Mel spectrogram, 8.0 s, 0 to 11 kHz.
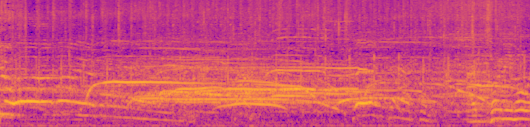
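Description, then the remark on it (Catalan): A large crowd at the race finish line in Hawaii, near midnight, cheers and applauds a racer finishing after 15 hours, 39 minutes and 59 seconds. The ovation is loud and sustained, with many overlapping voices shouting and whooping throughout, swelling slightly midway before easing a little toward the end. “Frodeno és un autèntic veterà, té 37 anys, però n'hi ha un altre que també es va endur una ovació de gala, perquè és un que gairebé doble Frodeno en edat.”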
